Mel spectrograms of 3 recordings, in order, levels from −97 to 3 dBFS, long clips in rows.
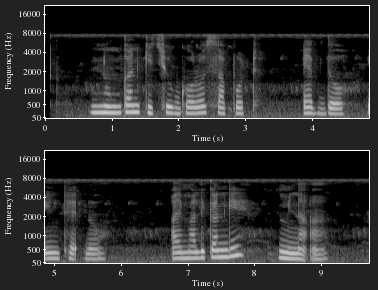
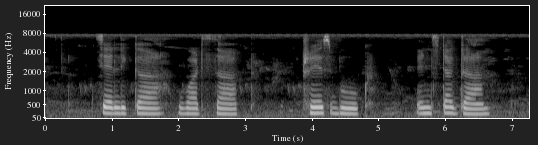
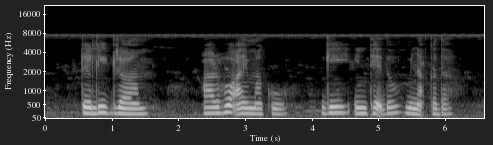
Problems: none marked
